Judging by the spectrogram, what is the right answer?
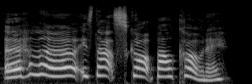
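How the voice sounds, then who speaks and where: A woman's voice: extremely high pitch, big pitch swings, unhurried, a bit bright, dry recording, pitched above the performer's own voice, full character voice. A woman voicing a chatty, muddled middle-aged Yorkshire tourist board woman on a prank call, rambling and blunt. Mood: puzzled. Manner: rambling, nosy, confused and blunt.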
